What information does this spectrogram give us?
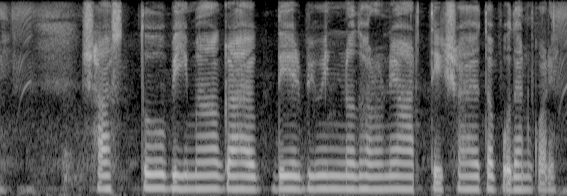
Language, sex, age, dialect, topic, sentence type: Bengali, female, 36-40, Standard Colloquial, banking, statement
